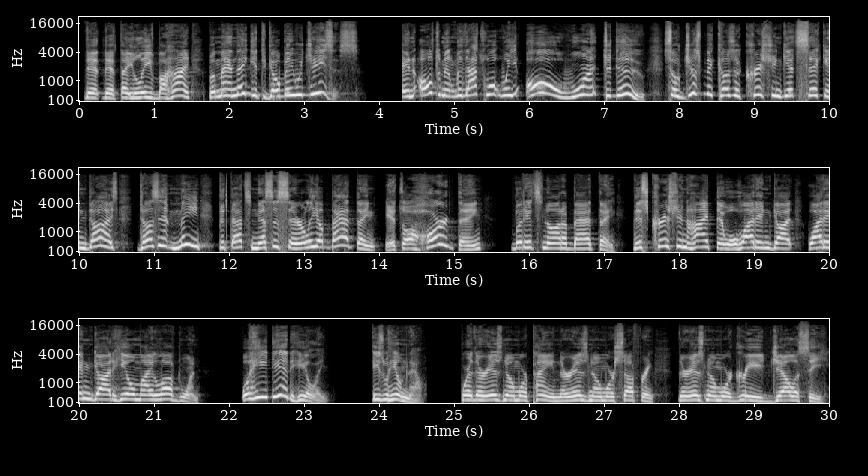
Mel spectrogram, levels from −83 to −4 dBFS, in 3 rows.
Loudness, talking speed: -16 LUFS, 180 wpm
